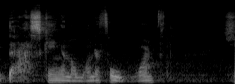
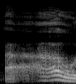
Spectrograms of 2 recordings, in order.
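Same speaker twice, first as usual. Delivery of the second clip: higher, louder pained ow; a wince turned into a word; short pained yelp; wincing ow; 8 semitones higher, 7 dB louder than usual. A narrator's reading. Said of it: "wincing at the shift".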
